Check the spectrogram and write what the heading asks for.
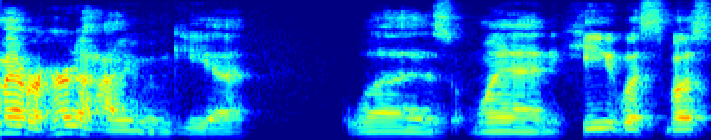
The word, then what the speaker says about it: Munguia: I know how to say his name now. Okay, I said Munguia the other day, I think. It's Jaime Munguia.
